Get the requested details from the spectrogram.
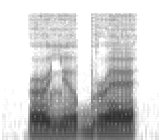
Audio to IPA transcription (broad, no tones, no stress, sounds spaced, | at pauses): ə˞ lʲ ʊ b ɹ ɛ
